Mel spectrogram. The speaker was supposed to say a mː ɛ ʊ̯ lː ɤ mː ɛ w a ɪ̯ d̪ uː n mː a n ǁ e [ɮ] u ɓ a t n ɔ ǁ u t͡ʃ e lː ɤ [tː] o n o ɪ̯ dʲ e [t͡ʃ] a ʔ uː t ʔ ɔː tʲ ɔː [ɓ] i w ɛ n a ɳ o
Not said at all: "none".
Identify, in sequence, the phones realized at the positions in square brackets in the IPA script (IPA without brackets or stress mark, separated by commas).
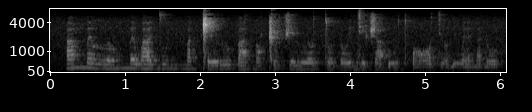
lː, tː, t͡ʃ, ɗ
